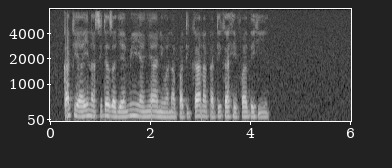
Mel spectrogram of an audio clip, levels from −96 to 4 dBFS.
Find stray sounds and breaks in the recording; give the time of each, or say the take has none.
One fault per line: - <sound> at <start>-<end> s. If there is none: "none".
none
